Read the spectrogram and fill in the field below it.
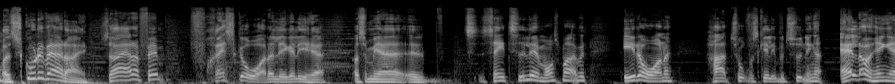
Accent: Esbjerg, Region of Southern Denmark, Denmark; born there; also born or lived in Bramming; Jeg er født i Esbjerg, jeg har boet i Bramming, som ligger lige rundt om hjørnet for Varde.

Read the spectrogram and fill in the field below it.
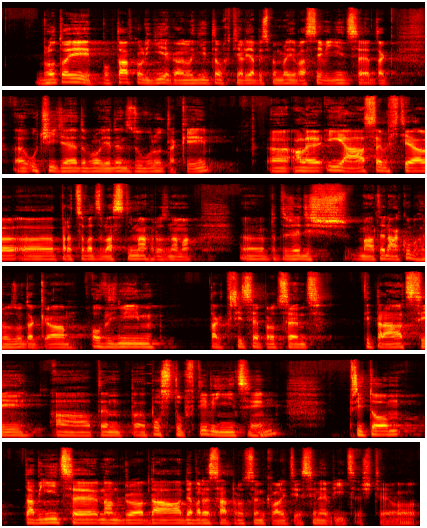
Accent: South Moravian Region, Czechia; accent: Velké Pavlovice dialect; Takže to mám tady ten dialekt, akoby nemám ten znojimský, ale tady ten velkopavlovický

